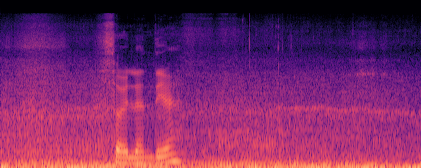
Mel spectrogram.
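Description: Motorcycle riding at speed: a steady low wind rumble on the microphone with the engine underneath. A short voice is heard a little over a second in.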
